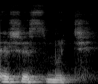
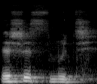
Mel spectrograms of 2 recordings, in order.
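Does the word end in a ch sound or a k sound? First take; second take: ch sound; ch sound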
